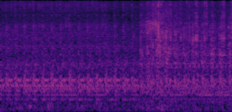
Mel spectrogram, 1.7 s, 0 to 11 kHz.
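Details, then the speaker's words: Ford XC Fairmont 351 V8 on engine run stand, electric fuel pump powered up with new fuel line to fill Thermoquad carburetor: quiet, fast, even buzzing hum, no surging; normal fuel pump priming, pressure reached, checking for leaks. "so I can hear it going in I'm just paranoid about it all right so we got pressure"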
